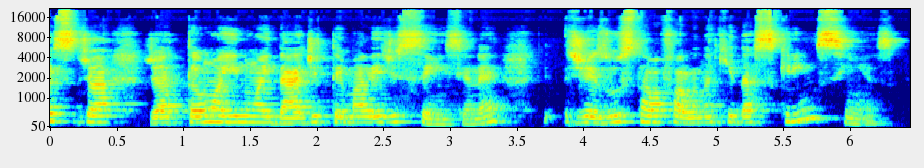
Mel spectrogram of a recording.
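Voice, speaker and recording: A woman's voice: mid-range voice, darkish tone, reverberant. A woman giving an informal, chatty Bible meditation, often tagging her sentences with questions and laughing at herself. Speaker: Bible teacher.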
